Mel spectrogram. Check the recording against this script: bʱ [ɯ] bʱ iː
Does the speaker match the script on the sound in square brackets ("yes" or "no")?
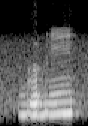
yes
